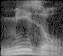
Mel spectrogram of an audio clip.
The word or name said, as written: measle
